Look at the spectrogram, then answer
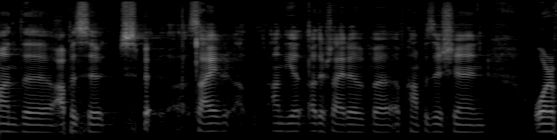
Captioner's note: none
